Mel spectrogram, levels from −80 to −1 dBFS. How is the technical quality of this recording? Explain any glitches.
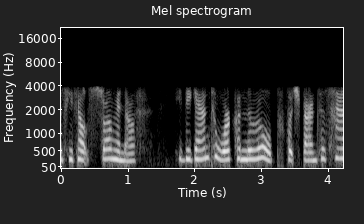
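Quality is poor: the speech sounds muffled, buzzy and synthetic for the whole clip. This is the AMR narrowband mobile codec, which discards everything above 4 kHz and rebuilds the voice from a sparse vocal-tract model. The heavy damage fits a low mode of about 5.9 kbps.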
